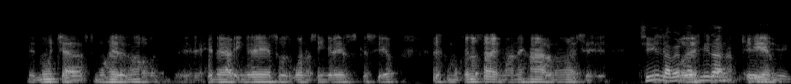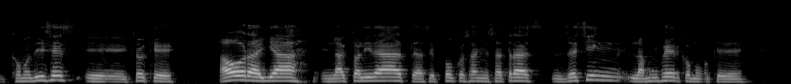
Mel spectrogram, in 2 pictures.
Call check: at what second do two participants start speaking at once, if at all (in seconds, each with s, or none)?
6.5 s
